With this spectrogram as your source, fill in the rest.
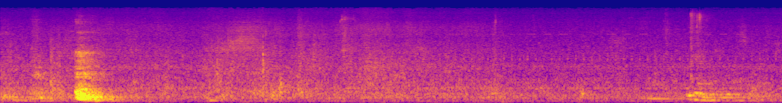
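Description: A man speaks briefly in a large echoing hall.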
